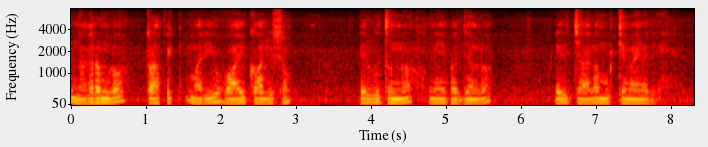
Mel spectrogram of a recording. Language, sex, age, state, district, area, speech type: Telugu, male, 30-45, Telangana, Yadadri Bhuvanagiri, urban, spontaneous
